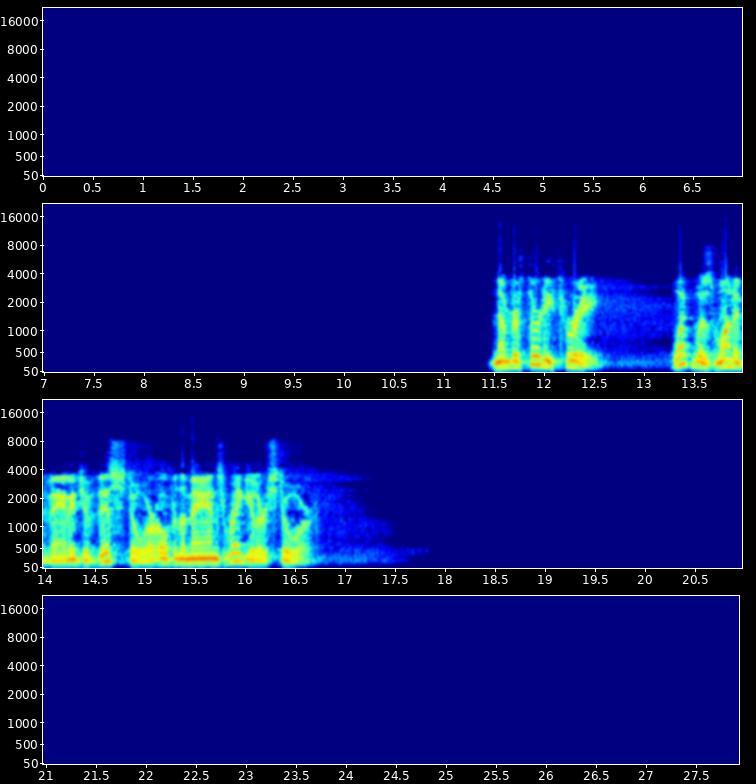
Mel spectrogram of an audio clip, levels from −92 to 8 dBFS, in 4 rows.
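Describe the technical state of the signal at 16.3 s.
The signal is intact at 16.3 s, with no audible fault at that point.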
